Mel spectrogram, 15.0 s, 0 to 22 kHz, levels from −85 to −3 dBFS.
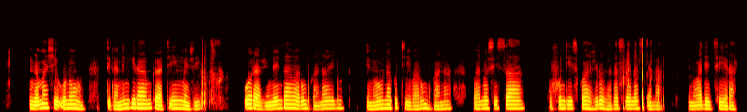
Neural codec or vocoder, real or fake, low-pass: none; real; 5.4 kHz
